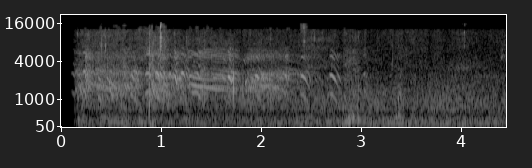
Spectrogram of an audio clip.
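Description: Faint chirping of several small birds, a quick run of short sweeping calls that is busiest in the first two seconds and thins out after about three.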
